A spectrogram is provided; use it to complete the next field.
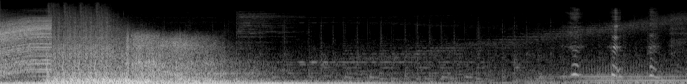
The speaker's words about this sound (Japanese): まさか人形爆弾代わりにするとは思わなかったわ。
